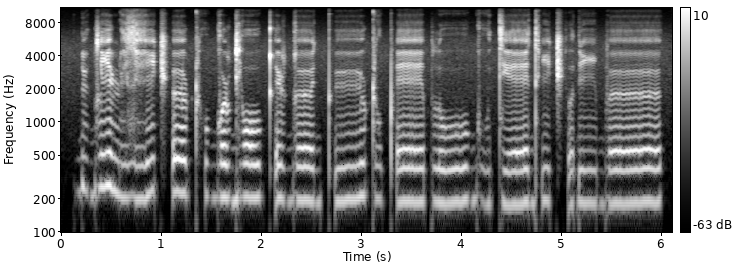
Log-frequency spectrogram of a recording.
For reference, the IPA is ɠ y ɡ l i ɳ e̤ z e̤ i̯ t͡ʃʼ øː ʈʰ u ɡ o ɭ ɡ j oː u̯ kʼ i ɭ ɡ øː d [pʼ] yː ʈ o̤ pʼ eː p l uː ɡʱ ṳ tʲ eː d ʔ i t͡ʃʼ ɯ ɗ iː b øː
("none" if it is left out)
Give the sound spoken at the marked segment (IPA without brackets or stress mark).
pʼ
